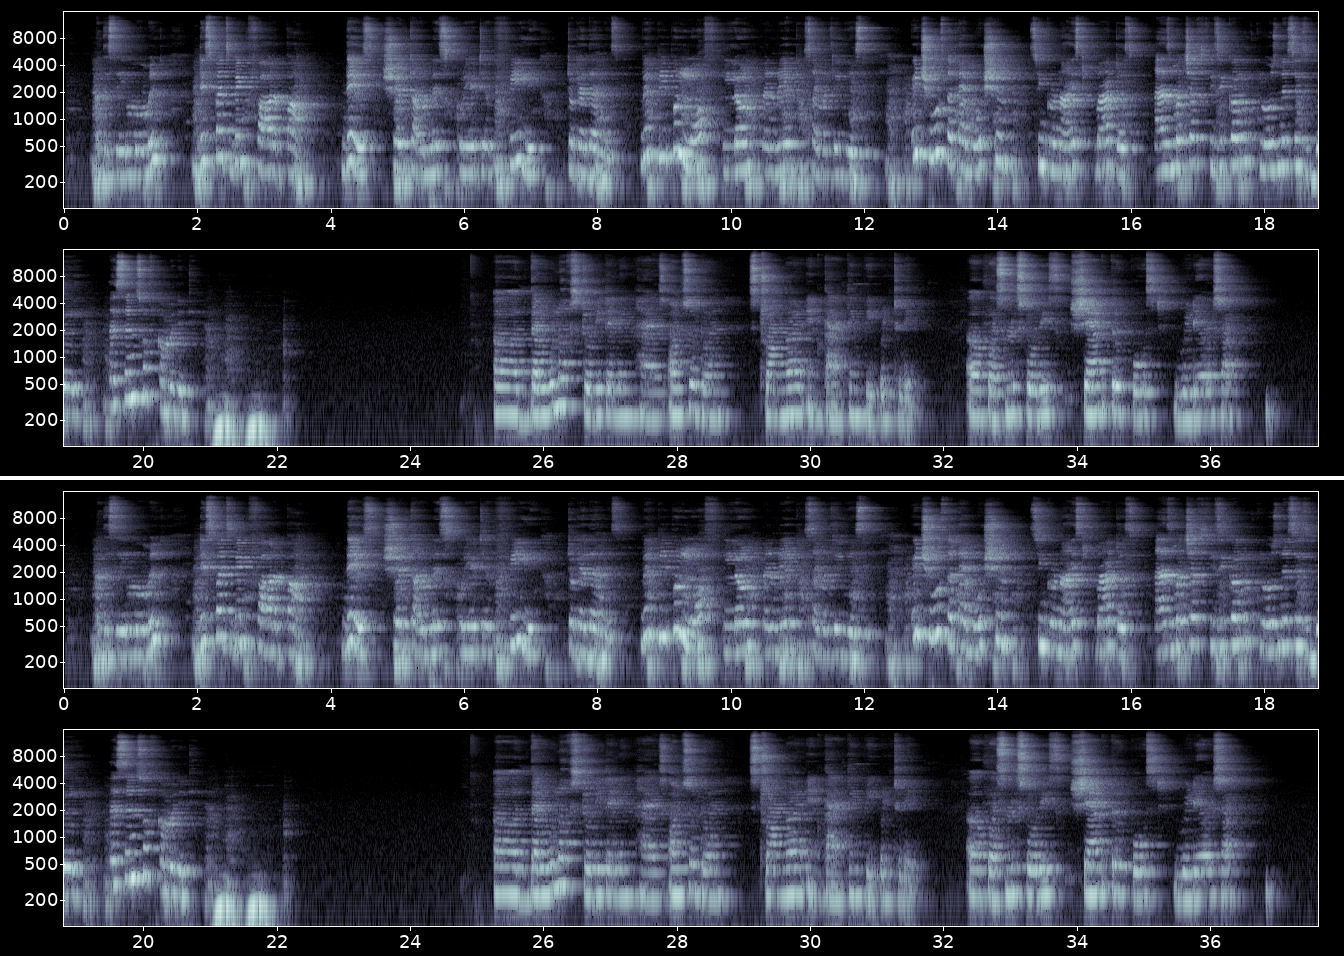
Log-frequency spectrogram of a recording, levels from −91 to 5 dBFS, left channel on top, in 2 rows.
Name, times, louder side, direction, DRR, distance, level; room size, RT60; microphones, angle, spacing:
voice 1, 0.4-1.5 1.9-3.7 4.2-7.3 7.5-8.2 8.6-16.0 16.3-21.8, equal, 40° left, -2 dB, 0.8 m, -22 dB
voice 2, 25.2-28.7 29.1-31.5 32.3-35.2 35.4-36.4, left 1 dB, 10° left, -6 dB, 0.5 m, -24 dB
6.6 x 2.5 x 2.3 m, 0.67 s
head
